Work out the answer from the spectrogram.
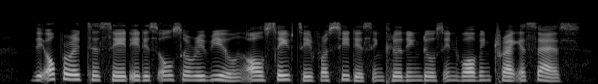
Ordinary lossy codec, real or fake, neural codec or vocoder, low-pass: none; real; none; 7.2 kHz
